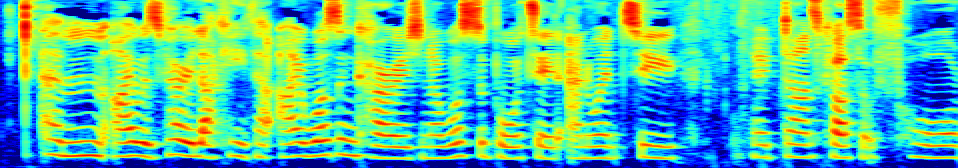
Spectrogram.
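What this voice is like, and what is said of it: Posh-sounding English accent. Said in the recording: “I sound really posh”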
